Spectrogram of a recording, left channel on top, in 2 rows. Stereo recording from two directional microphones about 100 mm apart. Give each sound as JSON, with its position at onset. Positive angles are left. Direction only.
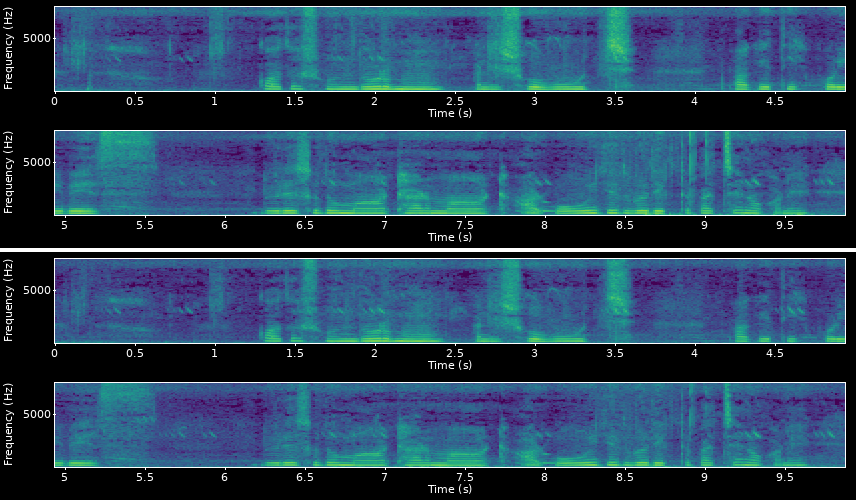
{"t": 1.3, "sound": "speech", "side_deg": 0}
{"t": 2.1, "sound": "speech", "side_deg": -20}
{"t": 2.6, "sound": "speech", "side_deg": 0}
{"t": 4.2, "sound": "speech", "side_deg": 30}
{"t": 6.2, "sound": "speech", "side_deg": 20}
{"t": 7.3, "sound": "speech", "side_deg": 5}
{"t": 7.6, "sound": "speech", "side_deg": 20}
{"t": 8.0, "sound": "speech", "side_deg": 0}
